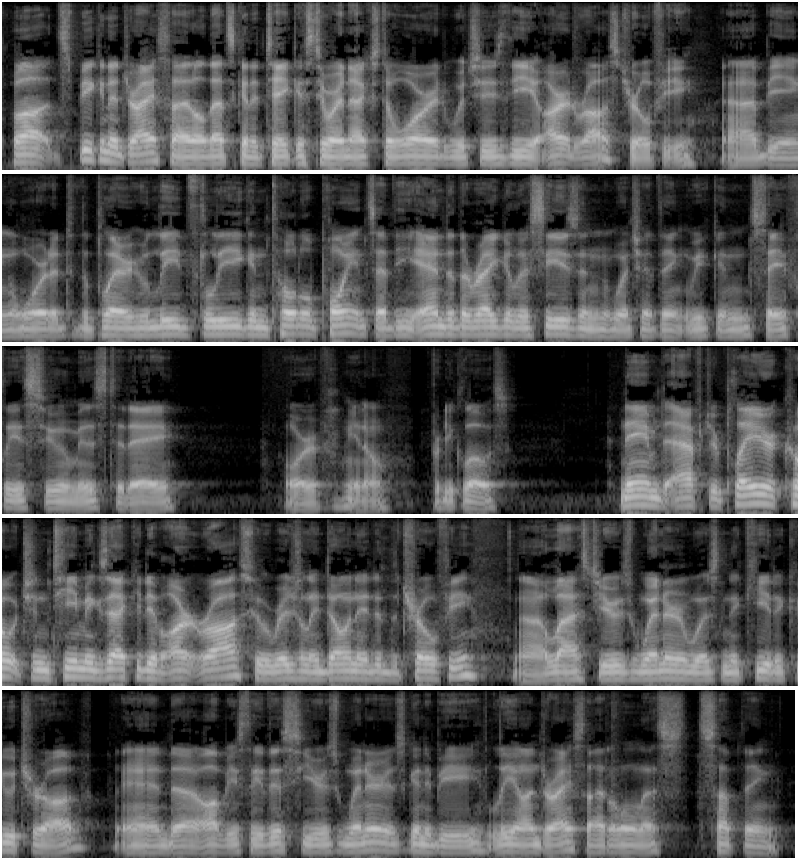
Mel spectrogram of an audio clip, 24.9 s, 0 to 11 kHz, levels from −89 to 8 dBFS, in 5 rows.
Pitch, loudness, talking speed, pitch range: 100 Hz, -22 LUFS, 210 wpm, 90-110 Hz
